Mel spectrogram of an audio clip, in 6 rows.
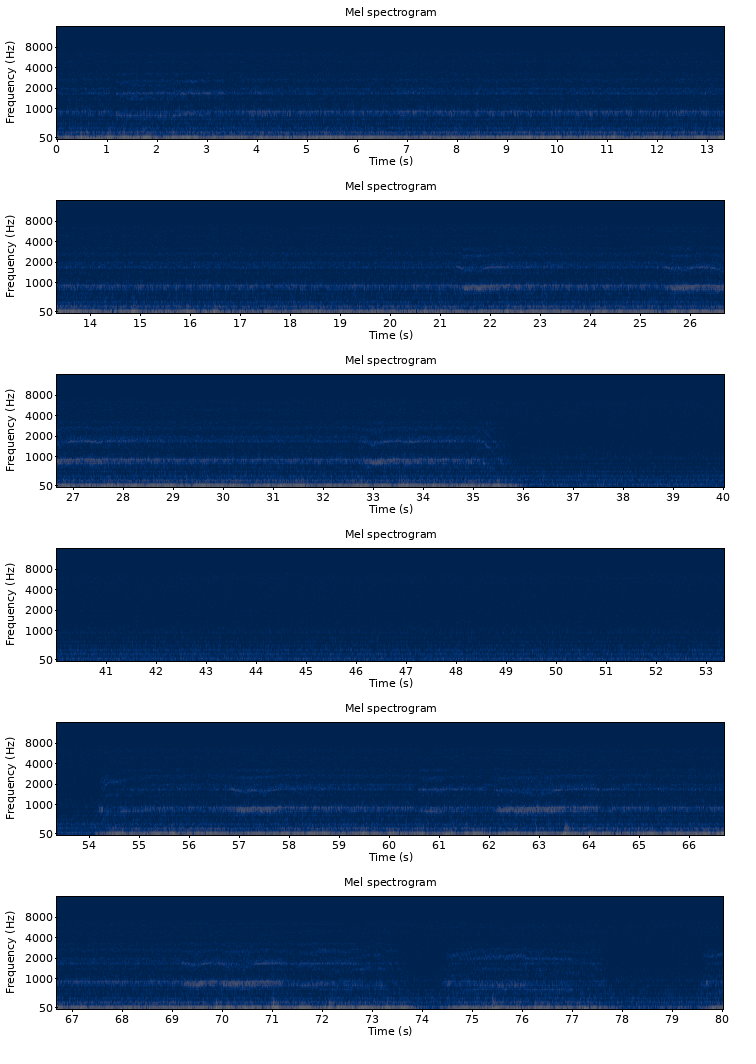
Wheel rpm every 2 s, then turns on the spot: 230, 230, 230, 230, 230, 230, 230, 230, 230, 230, 230, 230, 230, 220, 230, 230, 230, 150, 0, 0, 0, 0, 0, 0, 0, 0, 0, 140, 230, 230, 230, 220, 230, 230, 230, 220, 140, 110, 110, 20.
none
